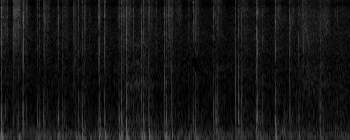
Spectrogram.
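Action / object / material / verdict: scrape / synthetic leather baseball / synthetic leather / none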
